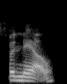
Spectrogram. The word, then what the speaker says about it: Fennell: No, it's Fennell. Oh, I didn't do too bad.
